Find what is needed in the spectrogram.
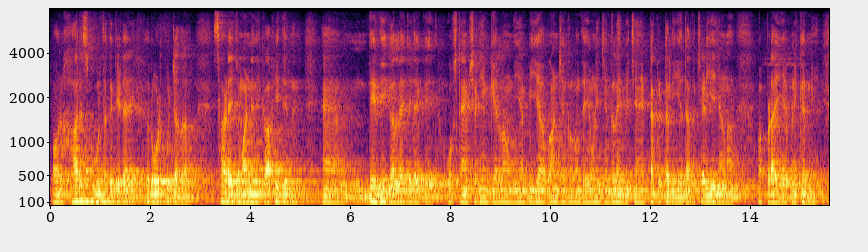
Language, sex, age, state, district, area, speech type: Dogri, male, 45-60, Jammu and Kashmir, Reasi, rural, spontaneous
